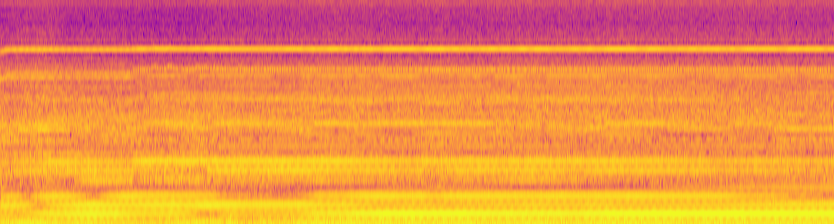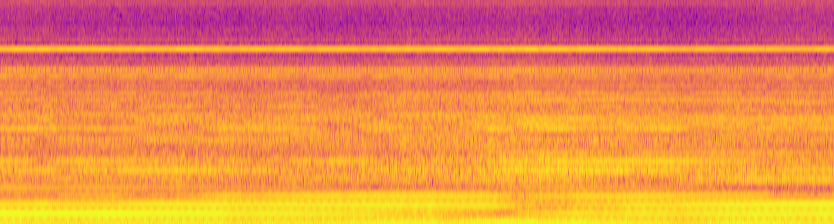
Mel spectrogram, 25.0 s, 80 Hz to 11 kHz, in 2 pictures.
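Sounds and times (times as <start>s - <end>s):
drone propellers humming: 0.0s - 25.0s.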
